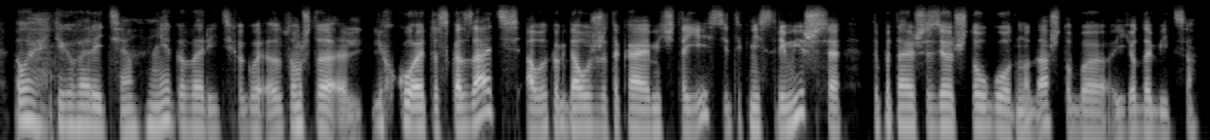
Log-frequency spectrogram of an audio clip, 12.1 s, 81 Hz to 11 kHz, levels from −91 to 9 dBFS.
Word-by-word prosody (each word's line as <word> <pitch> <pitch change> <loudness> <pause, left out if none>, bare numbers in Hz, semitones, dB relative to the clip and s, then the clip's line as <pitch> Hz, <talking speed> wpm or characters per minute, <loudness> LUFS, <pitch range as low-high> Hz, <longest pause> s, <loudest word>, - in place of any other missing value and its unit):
Ой, 160 0 +2 0.2
не 140 - -1
говорите, 130 -2 -2
не 140 +3 -1
говорите, 130 -4 -4
как 120 - -8
гов 125 0 -2
э, 120 - -1
потому 135 +1 -1
что, 135 0 -2 0.2
э, - - -7 0.2
легко 145 0 +2
это 130 -1 +4
сказать, 135 - +3
а - - +4
вот 125 +2 -4
когда 130 0 +3
уже 130 -1 -1
такая 125 -1 +4
мечта 125 0 -4
есть 160 +10 -4
и 125 - -9
ты 130 - -16
к - - -37
ней 130 -1 +1
стремишься, 130 - +1 0.3
ты - - -7
пытаешься 135 -1 0
сделать 135 0 +2
что 135 - -1
угодно, 125 -4 -2
да, 135 +5 +1
чтобы 115 -4 -4
её 115 +2 -4
добиться. 115 -1 -5
130 Hz, 175 wpm, -25 LUFS, 120-135 Hz, 0.3 s, это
